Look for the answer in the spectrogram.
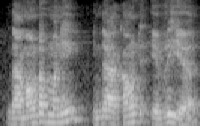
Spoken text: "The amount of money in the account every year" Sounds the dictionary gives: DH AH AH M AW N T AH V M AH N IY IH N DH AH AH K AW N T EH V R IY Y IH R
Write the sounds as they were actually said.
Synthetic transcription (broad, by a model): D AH AH M AW N T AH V M AH N IY IH N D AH AH K AW N T EH V R IY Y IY R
